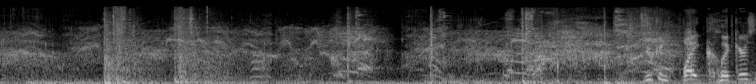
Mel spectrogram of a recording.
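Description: Heavy blows thud in a struggle.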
